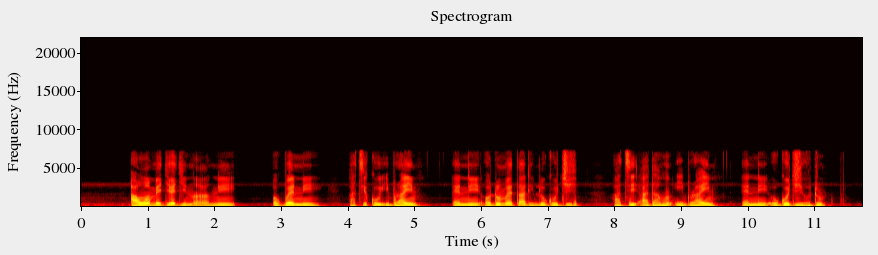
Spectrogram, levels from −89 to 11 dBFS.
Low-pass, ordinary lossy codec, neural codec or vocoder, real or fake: 7.2 kHz; none; none; real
